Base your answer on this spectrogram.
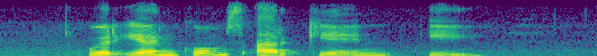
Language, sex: Afrikaans, female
